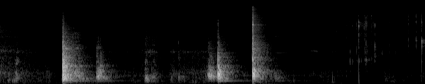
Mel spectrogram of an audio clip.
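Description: A few sharp knocks and clicks as a small glass bowl is handled on a wooden bar top and an egg is cracked over it, with a couple of faint ticks near the end.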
